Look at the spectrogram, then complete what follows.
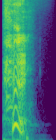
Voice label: Mitra vox get, voices heroes en; kingsraid-audio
